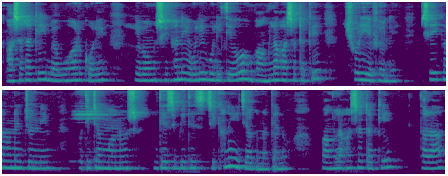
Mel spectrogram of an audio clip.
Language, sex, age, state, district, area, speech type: Bengali, female, 30-45, West Bengal, North 24 Parganas, urban, spontaneous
